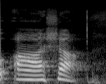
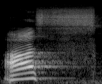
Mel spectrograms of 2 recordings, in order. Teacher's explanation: तालव्य श यूज हो रहा है ना मोस्टली संस्कृत के शब्दों में, वहाँ पे अगर दंत स हो रहा तो ये आपका तद्भव रूप हो जा रहा।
